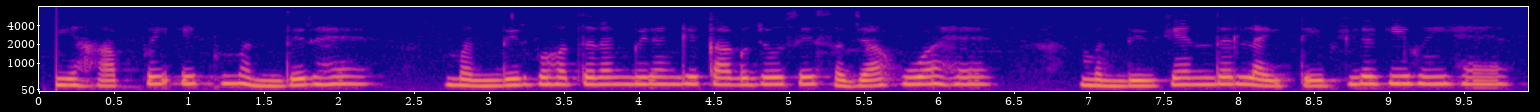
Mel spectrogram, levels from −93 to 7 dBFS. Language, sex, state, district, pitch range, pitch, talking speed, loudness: Hindi, female, Bihar, East Champaran, 215-255 Hz, 245 Hz, 125 wpm, -27 LUFS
